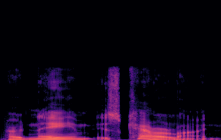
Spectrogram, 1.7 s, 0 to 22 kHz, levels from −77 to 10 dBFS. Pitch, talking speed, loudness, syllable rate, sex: 130 Hz, 145 wpm, -20 LUFS, 4.9 syllables/s, male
